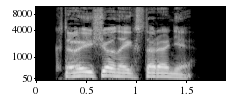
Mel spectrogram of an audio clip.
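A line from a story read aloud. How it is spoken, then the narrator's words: Old man barking. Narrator (Russian): рявкнул дед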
